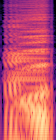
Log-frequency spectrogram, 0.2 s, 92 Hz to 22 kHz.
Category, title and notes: Sound effects > Electronic / Design
RGS-Glitch One Shot 11
Effect, FX, Glitch, Noise, One-shot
